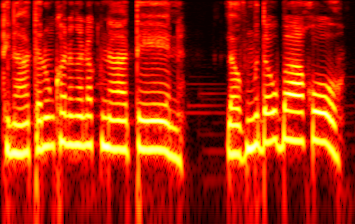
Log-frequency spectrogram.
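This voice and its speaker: A woman voicing a calm, affectionate but firm male boss and father in a dramatised story. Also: a little high, normal speed, dry recording, studio quality, faint music behind, close to an everyday voice. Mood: teasing.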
